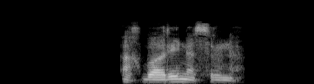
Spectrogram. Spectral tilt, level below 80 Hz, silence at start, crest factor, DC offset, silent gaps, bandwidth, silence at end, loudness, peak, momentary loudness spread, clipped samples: -3.5 dB/octave; -66 dBFS; 1.2 s; 20 dB; under 0.1%; none; 8 kHz; 0.75 s; -21 LUFS; -4 dBFS; 12 LU; under 0.1%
